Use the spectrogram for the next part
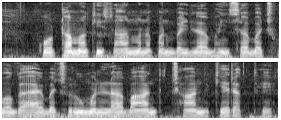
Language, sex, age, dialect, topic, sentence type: Chhattisgarhi, male, 25-30, Western/Budati/Khatahi, agriculture, statement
